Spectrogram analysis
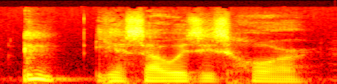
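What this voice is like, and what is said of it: Imitates another person's voice. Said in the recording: “my Shay impression”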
